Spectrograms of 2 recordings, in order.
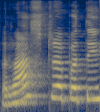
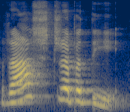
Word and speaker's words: राष्ट्रपति: Examples हैं, राष्ट्रपति शब्द का उच्चारण करते समय रा पर बल पड़ता है, यानी राष्ट्रपति, यानी रा पर ज़्यादा बल पड़ रहा है, रा का उच्चारण थोड़ा लंबा हो रहा है, राष्ट्रपति।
